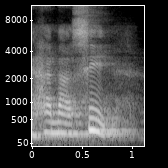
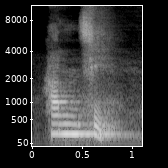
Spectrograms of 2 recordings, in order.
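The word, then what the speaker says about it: 한 시: Vậy nếu như ai nói Hana Si là sai, các bạn sẽ phải nói là Han Si.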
